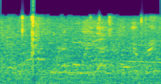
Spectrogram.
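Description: A fingerboard clicking against a tabletop as fingers push and flip it, with one sharp snap about half a second in and a few lighter clicks later, over a steady loud background noise.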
